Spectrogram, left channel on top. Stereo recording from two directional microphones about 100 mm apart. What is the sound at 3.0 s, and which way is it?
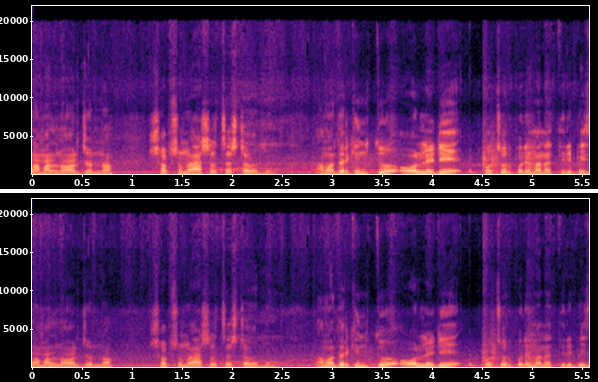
Speech, 30° right (ahead or behind).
